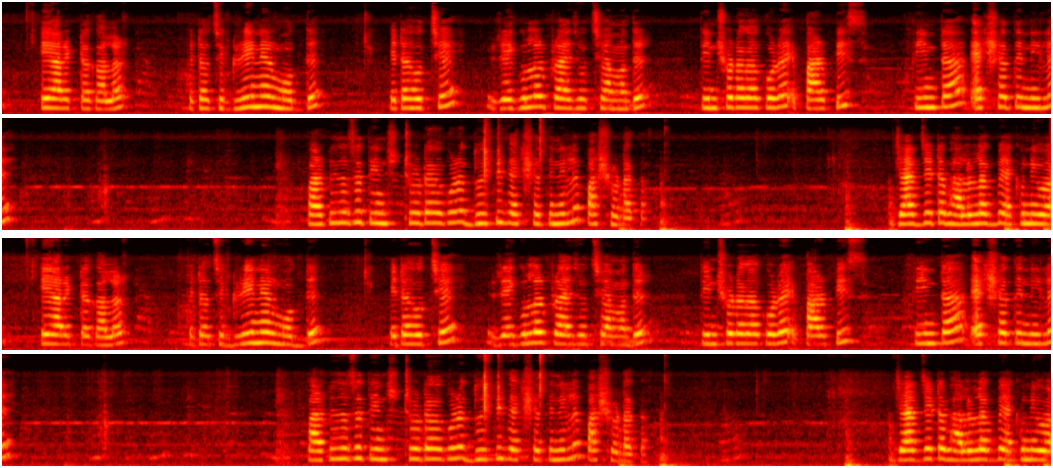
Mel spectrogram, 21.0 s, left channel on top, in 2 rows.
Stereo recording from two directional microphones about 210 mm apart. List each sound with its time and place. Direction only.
0.4 s a woman's voice: 35° left (ahead or behind)
13.6 s speech: 35° left (ahead or behind)
19.4 s speech: 35° left (ahead or behind)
